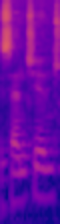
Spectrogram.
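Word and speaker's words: sentience: सेंटेंस को relate करेंगे, वैसे इसका प्रोनाउंसिएशन कुछ भी हो, वैसे सेंशियंस होता है, लेकिन आपको सेंटेंस की ही फीलिंग आएगी।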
